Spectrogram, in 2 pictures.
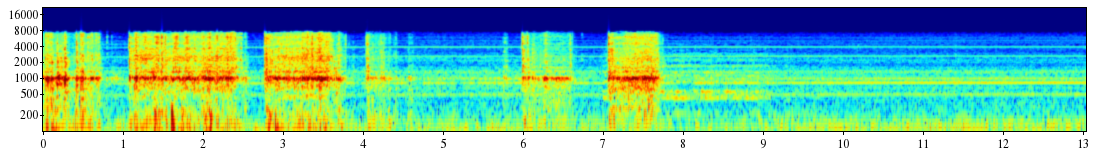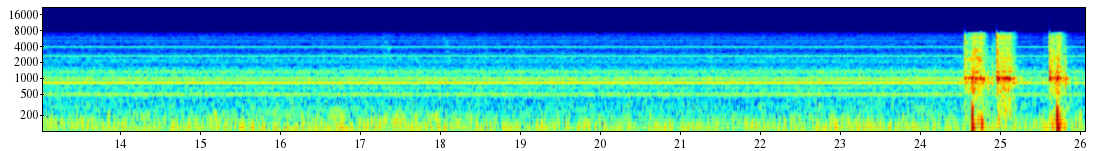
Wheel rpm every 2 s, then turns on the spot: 30, 30, 10, 20, 0, 0, 0, 0, 0, 0, 0, 0, 10.
none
